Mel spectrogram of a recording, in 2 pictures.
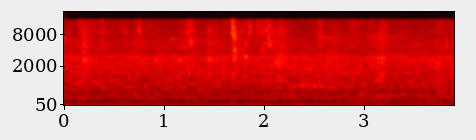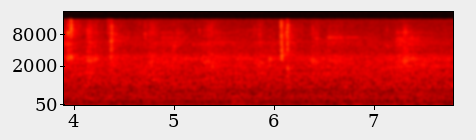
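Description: Fingers mixing and squishing rice on a steel plate, with chewing and a few small sharp clicks, over a steady background hiss and low hum.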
